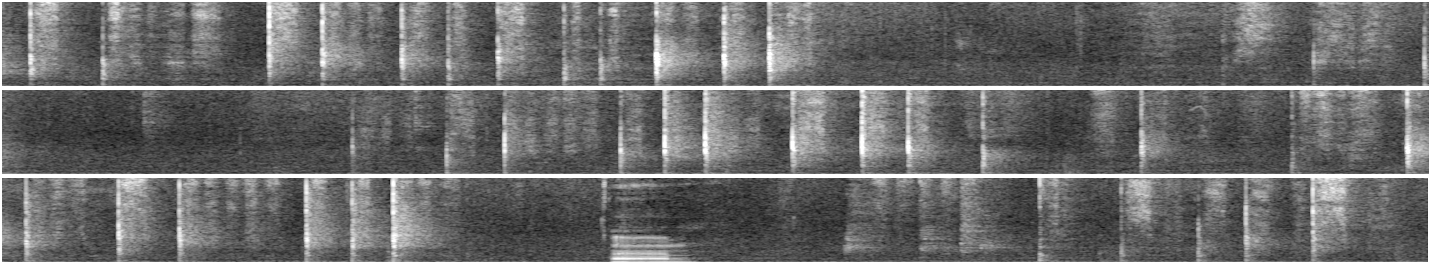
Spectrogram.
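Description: A pen scratches out sine and cosine formulas by hand in many quiet, irregular strokes and taps, with one louder, longer scrape near the end.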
